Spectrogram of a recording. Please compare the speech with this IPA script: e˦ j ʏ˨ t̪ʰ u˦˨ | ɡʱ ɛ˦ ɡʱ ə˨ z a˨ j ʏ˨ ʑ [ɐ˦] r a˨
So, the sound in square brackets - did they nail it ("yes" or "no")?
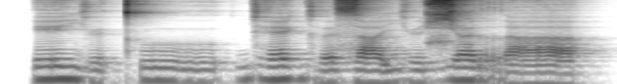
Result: yes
